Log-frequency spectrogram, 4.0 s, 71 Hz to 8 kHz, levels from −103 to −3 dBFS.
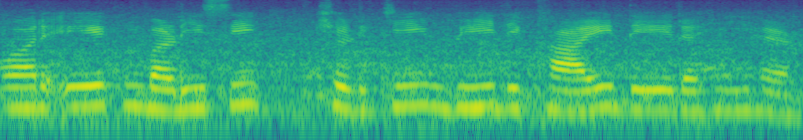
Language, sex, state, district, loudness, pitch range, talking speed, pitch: Hindi, female, Uttar Pradesh, Lucknow, -17 LUFS, 195-220 Hz, 150 wpm, 210 Hz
